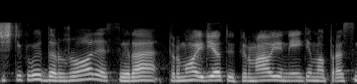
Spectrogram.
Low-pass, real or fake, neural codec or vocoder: 7.2 kHz; fake; codec, 16 kHz, 1 kbps, X-Codec, HuBERT features, trained on balanced general audio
